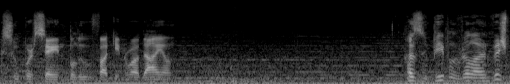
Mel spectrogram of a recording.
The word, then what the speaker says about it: Rodion: My favorite Limbus Company character is Rhode Ion. She's a real Texan patriot. Yeehaw, partner. That's exactly British. Yeah, Rodion. Yeah. That's how you spell it in Russian and pronounce it in Russian.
